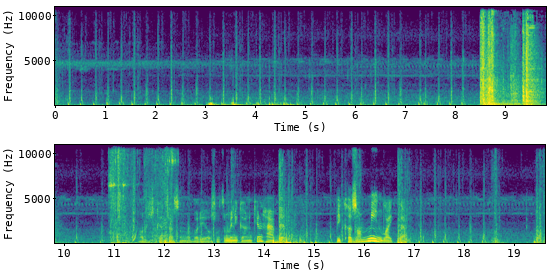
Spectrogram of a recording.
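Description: Footsteps patter quickly over grass.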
